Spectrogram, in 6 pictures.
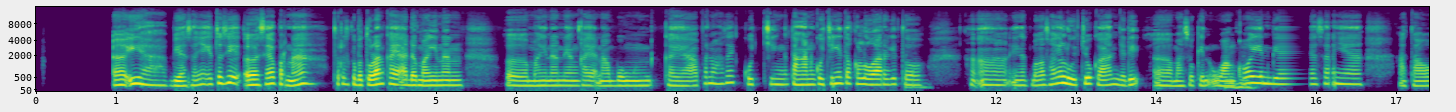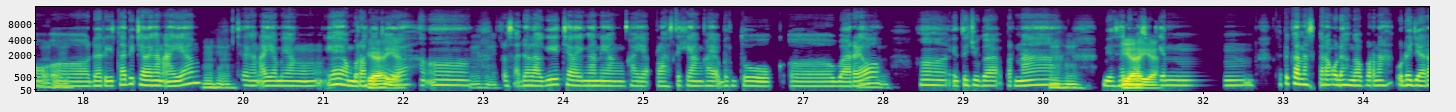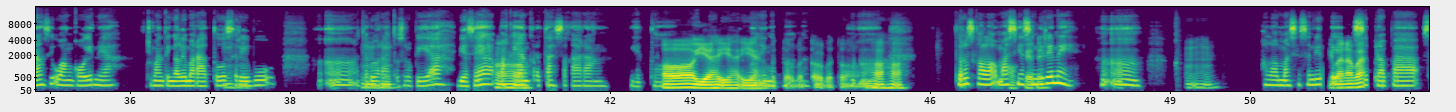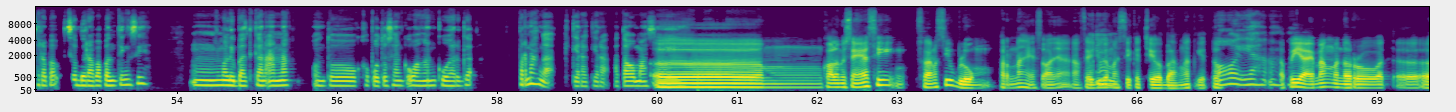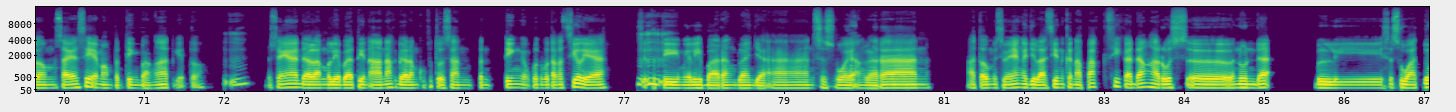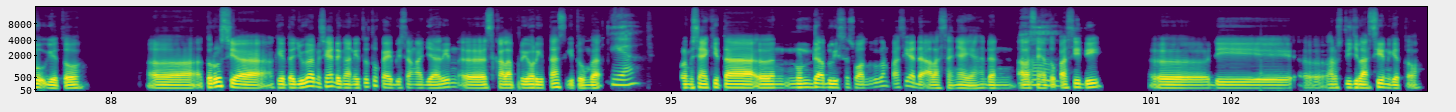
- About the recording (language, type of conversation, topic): Indonesian, unstructured, Bagaimana cara mengajari anak tentang uang sejak dini?
- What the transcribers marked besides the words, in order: static; other background noise; distorted speech; tapping; mechanical hum; drawn out: "Mmm"; drawn out: "di"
